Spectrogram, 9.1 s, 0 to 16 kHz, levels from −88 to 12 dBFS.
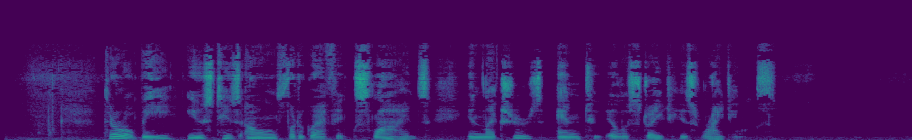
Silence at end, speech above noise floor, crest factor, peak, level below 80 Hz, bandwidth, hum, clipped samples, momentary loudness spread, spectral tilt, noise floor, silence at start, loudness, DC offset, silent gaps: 1.4 s; 37 dB; 26 dB; -12 dBFS; -72 dBFS; 11.5 kHz; none; under 0.1%; 18 LU; -2 dB/octave; -75 dBFS; 0.3 s; -35 LUFS; under 0.1%; none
